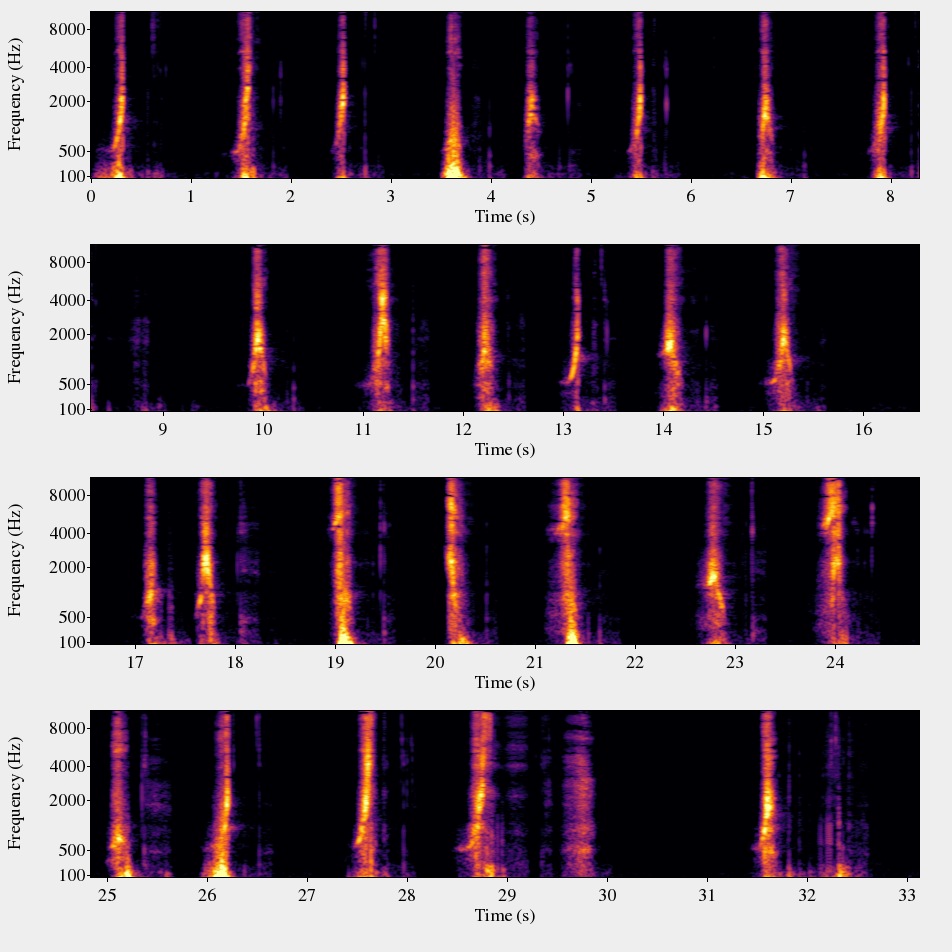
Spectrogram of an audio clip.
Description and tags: Making swishing swipe type sounds into the mic with my mouth.
mouth, swipes, swish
